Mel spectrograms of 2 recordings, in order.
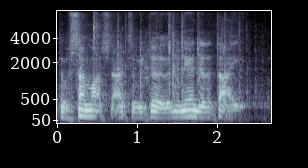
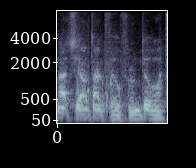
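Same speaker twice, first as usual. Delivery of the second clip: quick, much softer and lower throwaway correction; sly quiet aside; 7 semitones lower, 8 dB quieter, faster than usual. Real, not acted. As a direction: drop the voice and take it back with a smirk. Takes back sympathy for rivals.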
